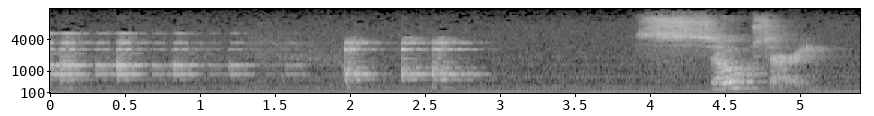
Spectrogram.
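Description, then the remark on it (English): A mobile phone vibrates in short buzzing bursts, a rattling pulse pattern that repeats a few times over a low steady hum, followed by a brief moment of someone speaking. “So sorry. We are on vibrate.”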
